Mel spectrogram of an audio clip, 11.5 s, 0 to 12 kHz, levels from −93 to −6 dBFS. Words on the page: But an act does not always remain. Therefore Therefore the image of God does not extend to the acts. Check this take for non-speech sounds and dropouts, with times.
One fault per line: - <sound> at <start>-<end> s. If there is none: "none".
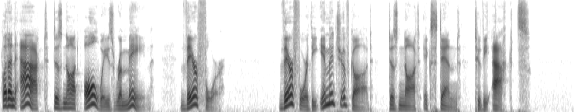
none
